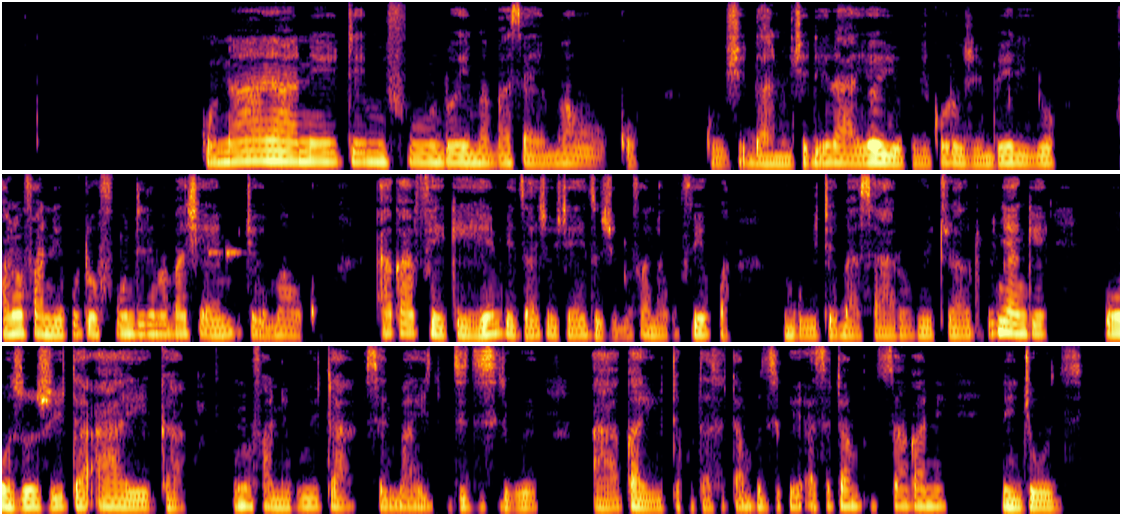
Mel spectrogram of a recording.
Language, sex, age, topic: Ndau, female, 36-49, education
